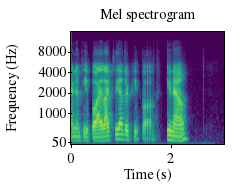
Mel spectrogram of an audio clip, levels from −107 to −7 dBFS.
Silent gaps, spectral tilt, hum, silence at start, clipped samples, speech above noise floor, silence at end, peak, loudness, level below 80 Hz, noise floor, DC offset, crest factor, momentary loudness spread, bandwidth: none; -5.5 dB/octave; none; 0 s; under 0.1%; 53 dB; 0.75 s; -6 dBFS; -22 LUFS; -74 dBFS; -76 dBFS; under 0.1%; 18 dB; 11 LU; 9.4 kHz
